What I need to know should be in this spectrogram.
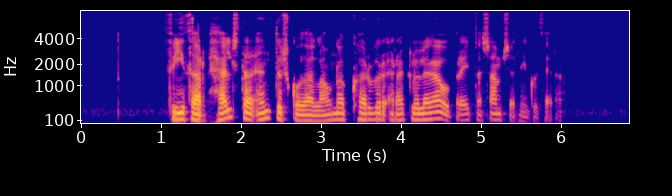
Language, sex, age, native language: Icelandic, male, 50-59, Icelandic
